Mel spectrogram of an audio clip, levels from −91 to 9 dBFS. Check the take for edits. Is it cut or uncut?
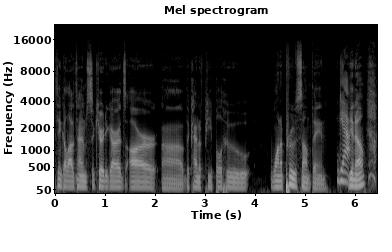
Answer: uncut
